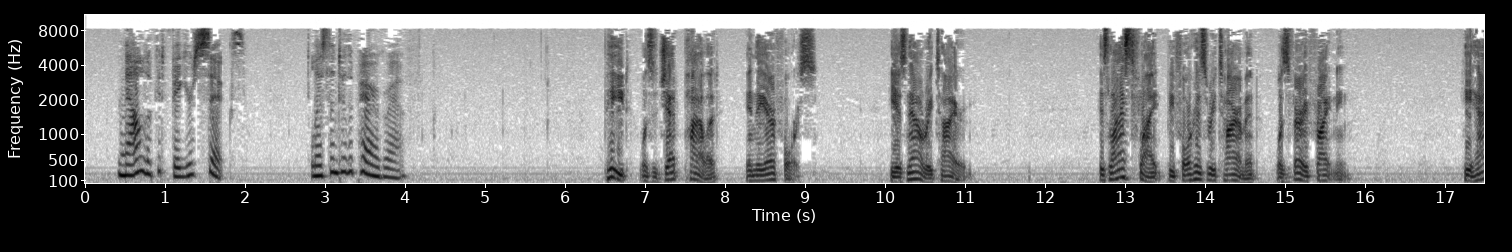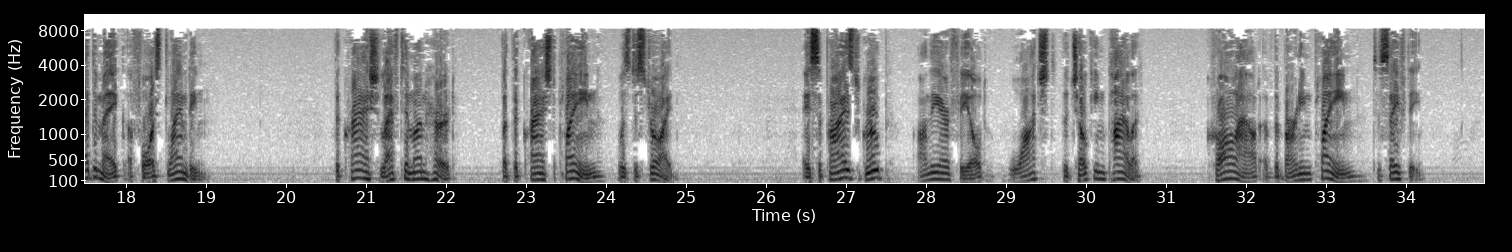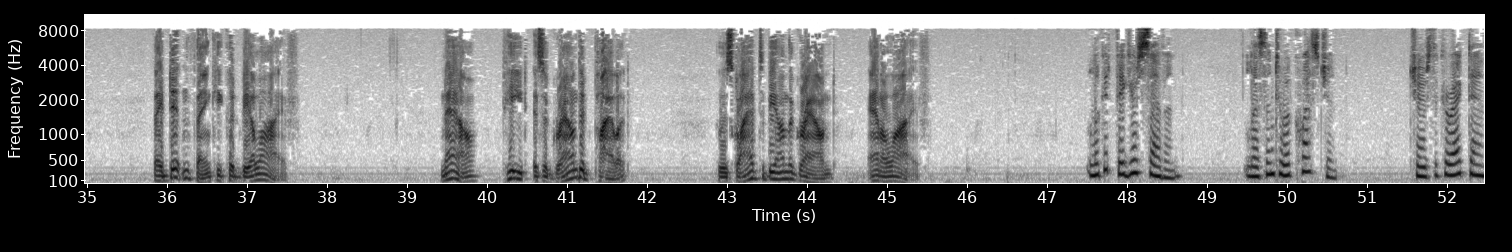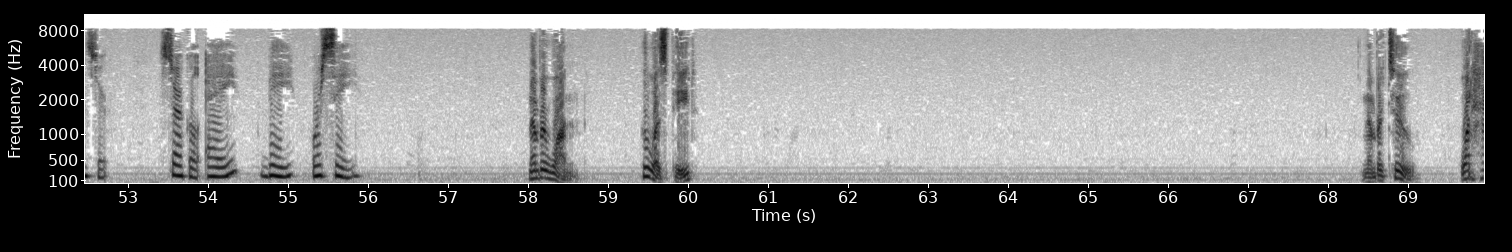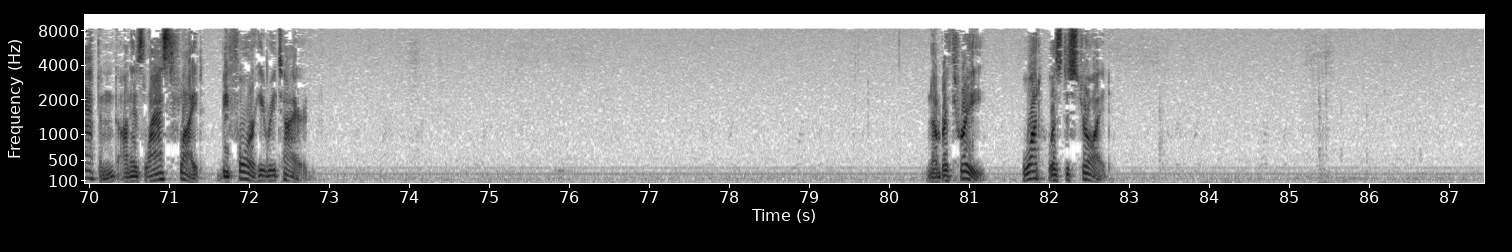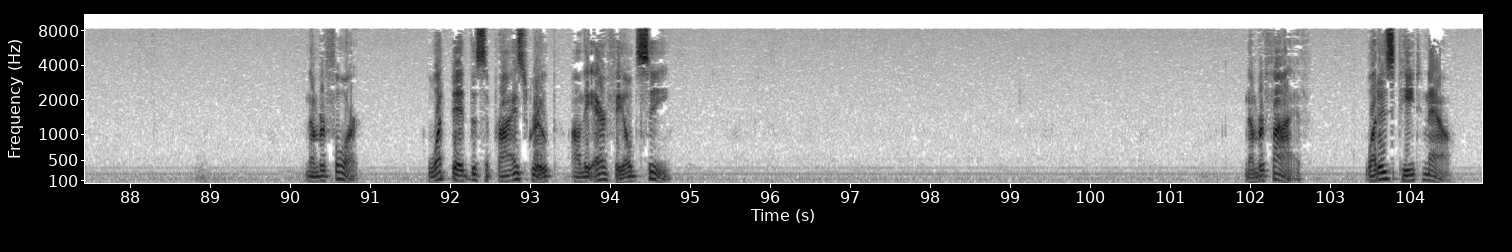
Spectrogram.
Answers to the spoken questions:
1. Number one is A. Who was Pete?
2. Number two is B.
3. Number three is B.
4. Number four is C.
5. Number five is C.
